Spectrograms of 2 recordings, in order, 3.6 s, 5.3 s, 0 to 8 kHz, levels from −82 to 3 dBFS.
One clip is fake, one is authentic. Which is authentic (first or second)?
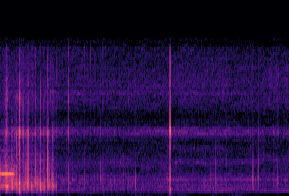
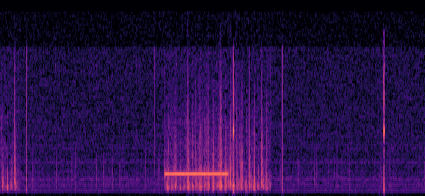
second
